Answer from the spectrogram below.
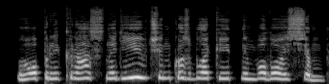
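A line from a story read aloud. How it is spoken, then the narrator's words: Exclaimed. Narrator (Ukrainian): вигукнув Пінокіо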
